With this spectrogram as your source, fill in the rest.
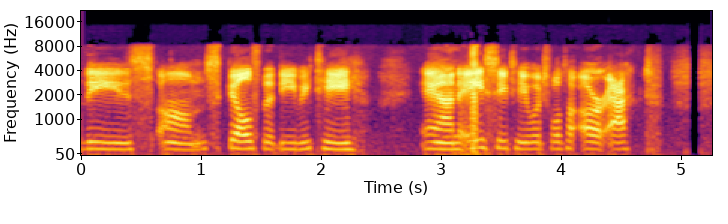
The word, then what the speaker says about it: ACT: learning some of these skills that dbt and a CT which will to our act on its you're supposed to pronounce it like it is on which we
